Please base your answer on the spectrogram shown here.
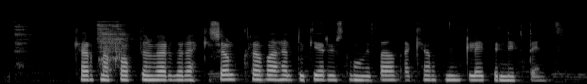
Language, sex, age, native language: Icelandic, female, 40-49, Icelandic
